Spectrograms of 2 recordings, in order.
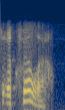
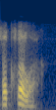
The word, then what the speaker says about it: Aquila: My name is Aquila. I'm a woman. I'm a woman, and my name is Aquila.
